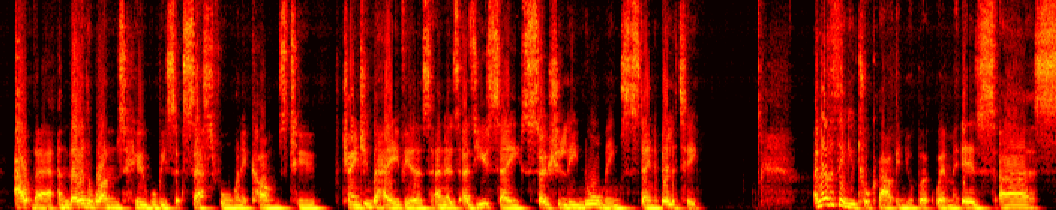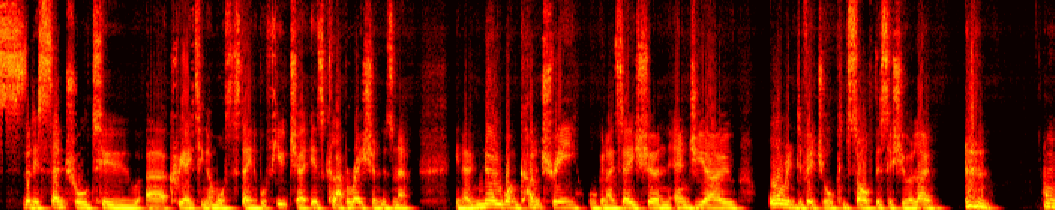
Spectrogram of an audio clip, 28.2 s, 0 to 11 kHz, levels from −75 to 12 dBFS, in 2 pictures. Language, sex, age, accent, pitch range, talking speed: English, female, 30-49, British, 140-160 Hz, 135 wpm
